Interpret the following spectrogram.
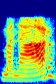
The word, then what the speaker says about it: Minar: So I don't think I knew that it was pronounced Minar with a rolled R.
